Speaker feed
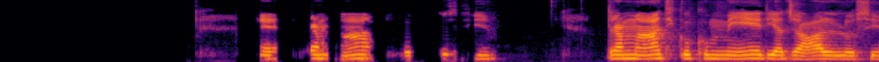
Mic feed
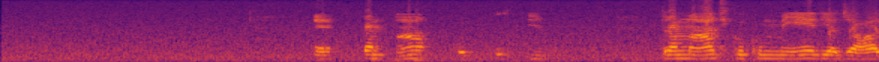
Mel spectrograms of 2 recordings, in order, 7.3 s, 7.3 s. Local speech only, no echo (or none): none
